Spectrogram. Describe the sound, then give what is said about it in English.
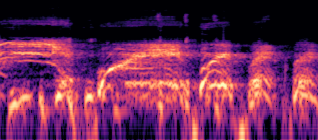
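A person imitates a pig squealing: loud, strained, high-pitched vocal squeals that rise and fall in several quick bursts over a couple of seconds, with no other talking. “Though I am thinking about having the pig sound isn't working real well in the small speaker we're using, so I'm thinking about recording your pig sound and putting that.”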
